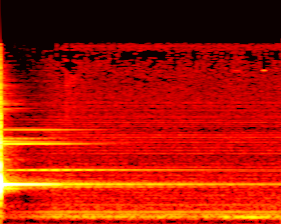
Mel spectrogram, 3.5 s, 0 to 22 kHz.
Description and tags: BONANG BPSL2
CASA DA MÚSICA's VIRTUAL GAMELAN
The Casa da Música's Javanese Gamelan aggregates more than 250 sounds recorded from its various parts: Bonang, Gambang, Gender, Kenong, Saron, Kethuk, Kempyang, Gongs and Drums.
This virtual Gamelan is composed by three multi-instrument sections:
a) Instruments in Pelog scale
b) Instruments in Slendro scale
c) Gongs and Drums
Instruments in the Gamelan
The Casa da Música's Javanese Gamelan is composed by different instrument families:
1. Keys
GENDER (thin bronze bars) Penerus (small)
Barung (medium) Slenthem (big)
GAMBANG (wooden bars)
SARON (thick bronze bars) Peking (small)
Barung (medium) Demung (big)
2. Gongs
Laid Gongs BONANG
Penerus (small)
Barung (medium) KENONG
KETHUK KEMPYANG
Hanged Gongs AGENG
SUWUKAN KEMPUL
3. Drums
KENDHANG KETIPUNG (small)
KENDHANG CIBLON (medium)
KENDHANG GENDHING (big)
Tuning
The Casa da Música's Javanese Gamelan has two sets, one for each scale: Pelog and Slendro.
Gamelan, digitopia, sica, Digit, Casa-da-m, pia, porto, o, Java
